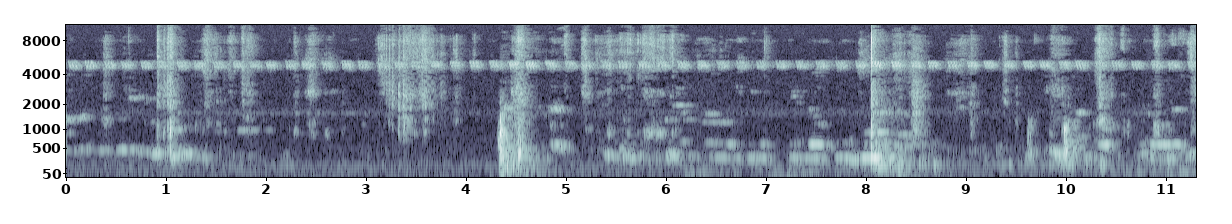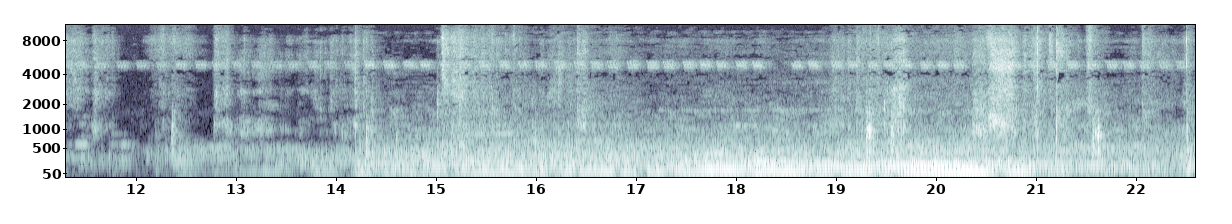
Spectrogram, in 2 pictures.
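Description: Paper pages rustle and flap as a book's pages are turned.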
